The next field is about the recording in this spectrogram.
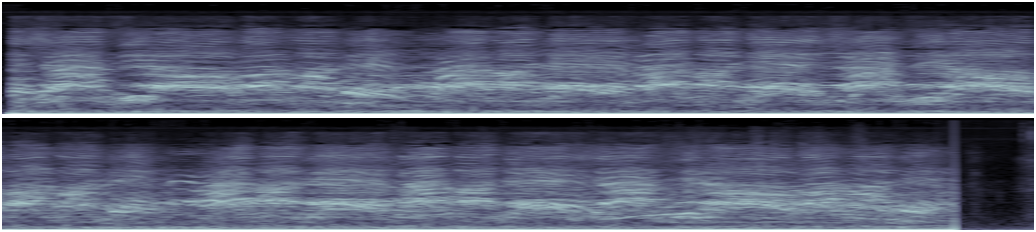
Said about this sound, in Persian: کاربران شبکه‌های اجتماعی در ایران در ساعت‌های اخیر به رغم دشواری‌های فراوان در اینترنت، ویدیوهایی را از اعتراض ها و شعارهای سرداده شده از سوی معترضان انتشار دادند.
